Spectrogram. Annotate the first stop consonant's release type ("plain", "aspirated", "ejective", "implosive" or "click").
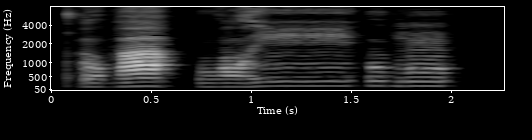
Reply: implosive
